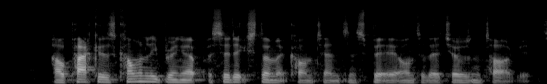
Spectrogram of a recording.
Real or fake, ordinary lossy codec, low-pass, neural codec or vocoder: real; none; 14.4 kHz; none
